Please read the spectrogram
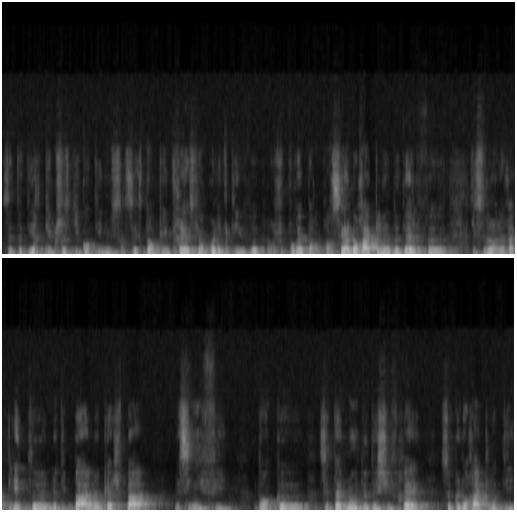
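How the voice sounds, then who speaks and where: Moderate pace, ordinary pitch variation and big swings in loudness, with audible room echo. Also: man, fairly low pitch for a man. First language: Greek (speaking French). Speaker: writer. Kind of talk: interview. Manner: halting.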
